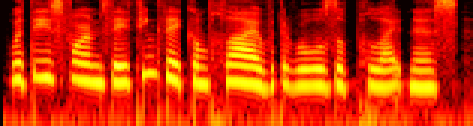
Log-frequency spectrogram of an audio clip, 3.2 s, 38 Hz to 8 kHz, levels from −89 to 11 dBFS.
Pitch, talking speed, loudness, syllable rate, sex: 240 Hz, 230 wpm, -17 LUFS, 5.8 syllables/s, female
